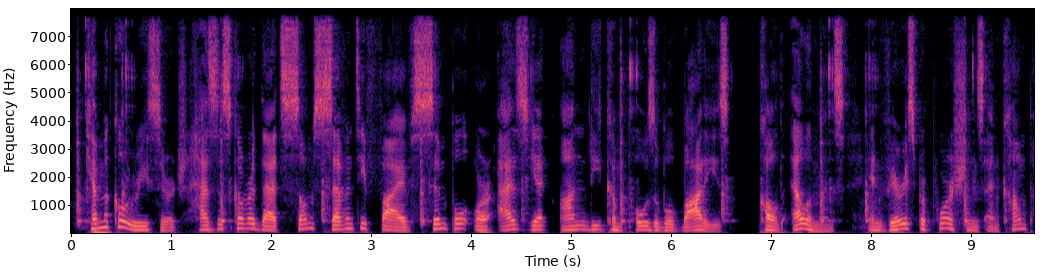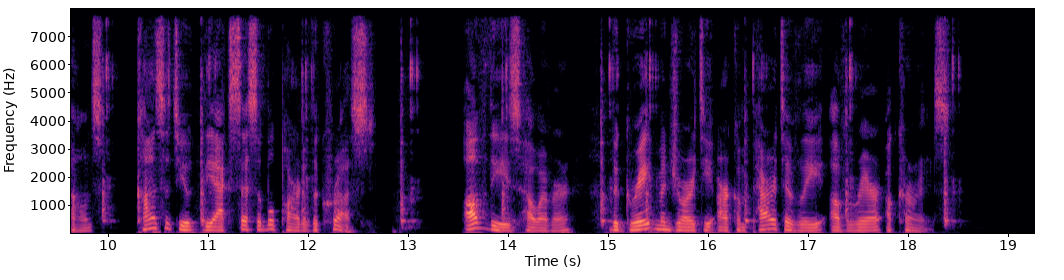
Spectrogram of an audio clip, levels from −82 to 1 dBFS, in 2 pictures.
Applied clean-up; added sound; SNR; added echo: neural mask model RNNoise.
